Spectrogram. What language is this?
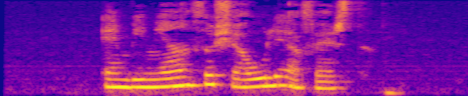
Galician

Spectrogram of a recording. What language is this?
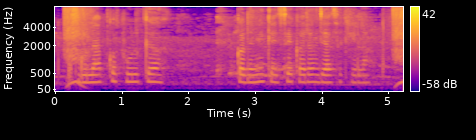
Bhojpuri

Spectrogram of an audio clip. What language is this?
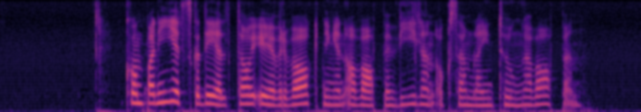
Swedish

